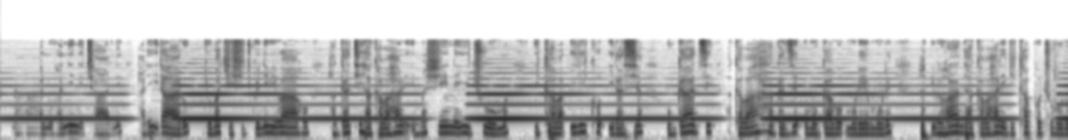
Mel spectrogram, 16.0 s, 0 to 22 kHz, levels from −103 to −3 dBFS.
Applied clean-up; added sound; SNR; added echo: none; Wind instrument, woodwind instrument; -2 dB; none.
